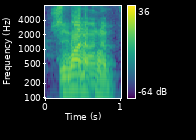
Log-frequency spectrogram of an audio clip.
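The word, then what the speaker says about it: สุวรรณภูมิ: Suvarnabhumi. So you don't use the V. It's like a Suvarnabhumi. silent V. It's a W.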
